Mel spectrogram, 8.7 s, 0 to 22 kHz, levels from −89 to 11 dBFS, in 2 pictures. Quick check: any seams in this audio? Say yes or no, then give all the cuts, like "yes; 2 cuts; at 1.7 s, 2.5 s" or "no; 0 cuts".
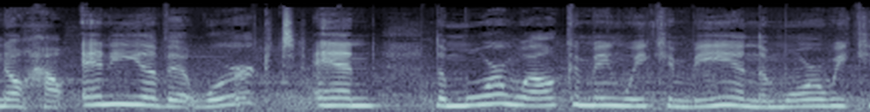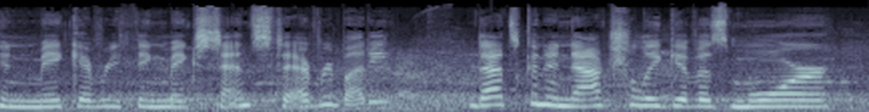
yes; 2 cuts; at 1.4 s, 6.5 s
